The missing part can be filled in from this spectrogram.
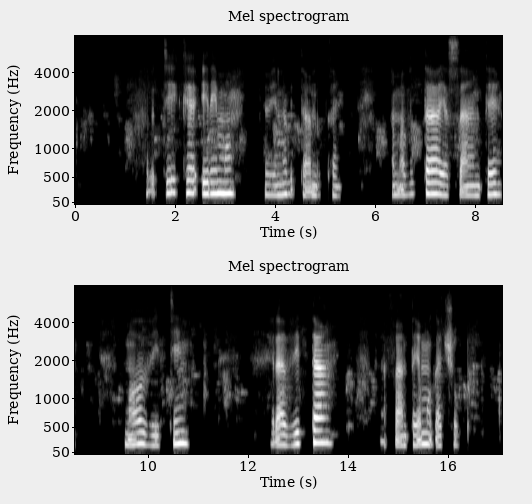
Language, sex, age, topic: Kinyarwanda, female, 25-35, finance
